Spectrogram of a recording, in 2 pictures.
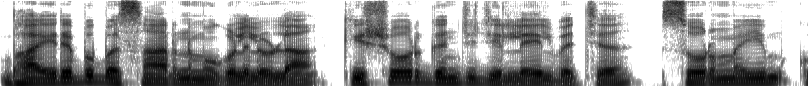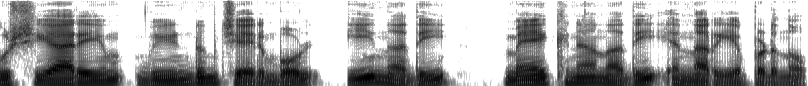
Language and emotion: Malayalam, neutral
